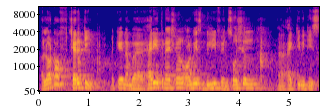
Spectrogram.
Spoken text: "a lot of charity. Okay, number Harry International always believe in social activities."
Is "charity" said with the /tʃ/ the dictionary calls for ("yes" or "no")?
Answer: yes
